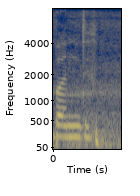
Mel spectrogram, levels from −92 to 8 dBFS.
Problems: constant background noise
